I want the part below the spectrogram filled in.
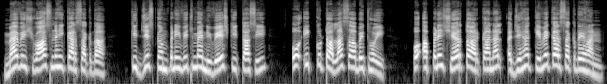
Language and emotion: Punjabi, angry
